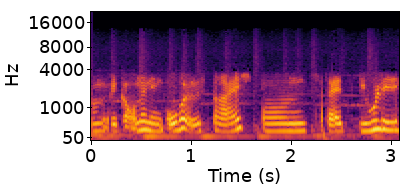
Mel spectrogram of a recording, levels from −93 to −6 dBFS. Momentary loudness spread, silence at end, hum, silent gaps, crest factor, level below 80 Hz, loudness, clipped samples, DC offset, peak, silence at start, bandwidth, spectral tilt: 5 LU; 0 s; none; none; 16 dB; -46 dBFS; -21 LUFS; under 0.1%; under 0.1%; -6 dBFS; 0 s; 11.5 kHz; -6.5 dB/octave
